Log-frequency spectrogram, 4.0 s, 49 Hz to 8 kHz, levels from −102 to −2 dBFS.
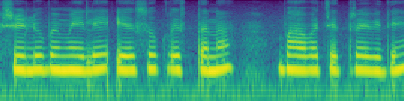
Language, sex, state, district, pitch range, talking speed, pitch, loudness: Kannada, female, Karnataka, Bidar, 235-245 Hz, 75 wpm, 240 Hz, -12 LUFS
